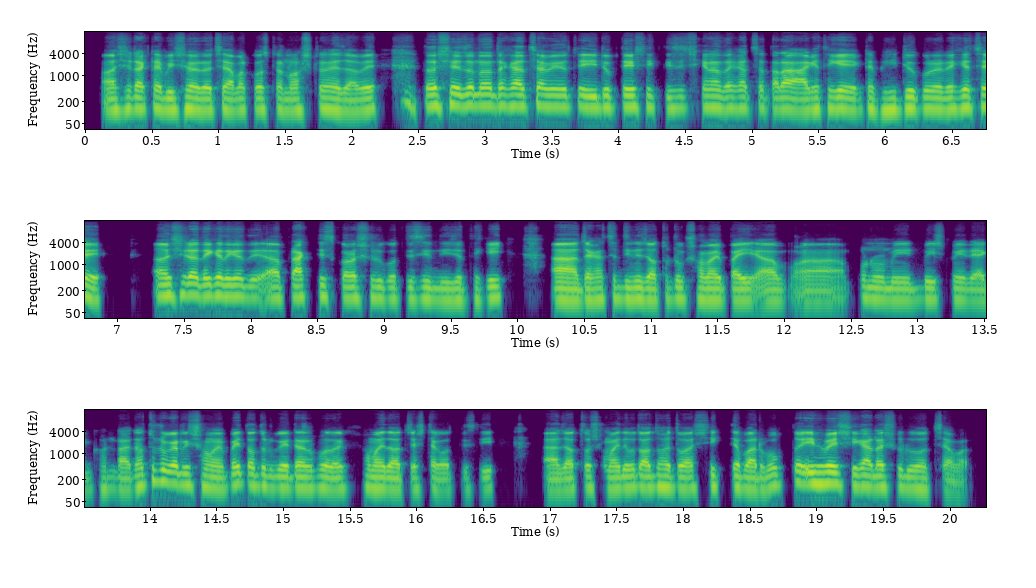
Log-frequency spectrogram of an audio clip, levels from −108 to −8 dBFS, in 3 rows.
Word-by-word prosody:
আ - - -2
সেটা 135 0 +1
একটা 130 0 +1
বিষয় 130 +1 +1
রয়েছে। 120 +1 0
আমার 120 +1 -3
কোর্সটা 125 0 -3
নষ্ট 120 - -5
হয়ে 120 -2 +2
যাবে। 115 +2 +1 0.4
তো - - -6 0.2
সেজন্য 160 -1 +4
দেখা 155 0 +2
যাচ্ছে 150 +2 -1
আমি 150 - +2
হচ্ছে 145 +1 -3
YouTube 140 0 -1
থেকে 145 0 +5
শিখতেছি। 135 -1 -7
সেখানে 145 -1 -1
দেখা 135 0 -2
যাচ্ছে 135 +1 -8
তারা 130 - +4
আগে 125 +2 +1
থেকে 135 0 +4
একটা 130 +3 -5
ভিডিও 125 +2 -1
করে 130 -1 0
রেখেছে। 140 +3 +2 0.5
আ - - +4
সেটা 155 -1 +5
দেখে, 150 +1 +6
দেখে 140 0 +4 0.2
আ - - +4
প্র্যাকটিস 135 +1 +2
করা 125 0 +1
শুরু 125 -1 -5
করতেছি 120 0 -7
নিজে 110 0 -3
থেকেই। 130 +4 -2 0.4
আ - - +7 0.2
দেখা 115 0 +1
যাচ্ছে 120 +1 -9
দিনে 120 0 -1
যতটুকু 115 +2 -3
সময় 115 -1 +2
পাই 110 0 +4 0.2
আব 105 - 0 0.2
আ - - -2 0.4
১৫ 120 -2 -4
মিনিট, 110 -1 -3
২০ 115 0 -3
মিনিট, 115 -2 -4
১ 100 - -5
ঘন্টা। 115 -2 -5
যতটুকু 165 +5 -1
আমি 145 - -1
সময় 120 -3 0
পাই, 150 - +5
ততটুকু 140 -4 -1
এটার 120 0 +2
উপরে 120 -3 0 0.2
সময় 120 -1 +1
দেওয়ার 110 -1 +2
চেষ্টা 110 - -4
করতেছি। 105 +2 -11 0.5
আ - - 0
যত 105 - -1
সময় 115 0 -1
দেব, 125 - +1
তত 120 0 +3
হয়তোবা 120 -2 0
শিখতে 130 0 -4
পারবো। 115 +3 0
তো - - -9
এইভাবে 155 0 +8
শেখাটা 130 -2 +3
শুরু 120 -2 -5
হচ্ছে - - -10
আমার। - - -10
125 Hz, 235 wpm, -24 LUFS, 115-140 Hz, 0.5 s, এইভাবে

